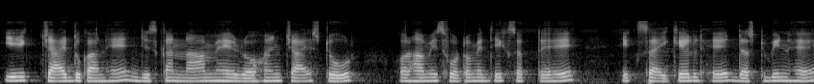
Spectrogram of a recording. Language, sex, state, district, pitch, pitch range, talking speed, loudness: Hindi, male, Maharashtra, Washim, 160 Hz, 155-165 Hz, 170 wpm, -19 LUFS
